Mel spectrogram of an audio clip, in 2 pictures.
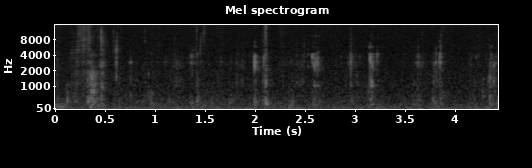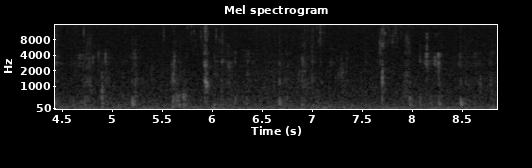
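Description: Close-up mouth sounds of a person biting into and chewing a chicken sandwich: a cluster of soft crackles from the bite just after the start, then scattered wet clicks and smacks of chewing.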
